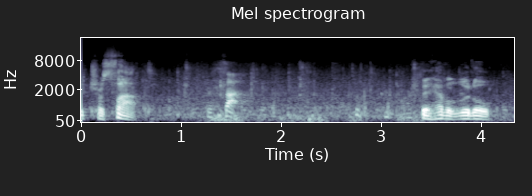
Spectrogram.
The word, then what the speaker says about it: Trsat: The Croatians just say Trsat.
